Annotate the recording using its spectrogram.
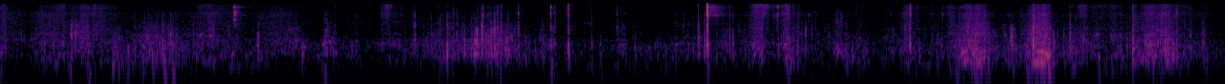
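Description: A plastic buckle clicks.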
